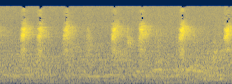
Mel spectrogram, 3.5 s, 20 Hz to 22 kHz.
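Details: Malaysian pied fantail, a very common resident, recorded in Ubon Ratchathani, Thailand, on 25 November 2019: short, high, squeaky notes repeated in an uneven series about every third of a second.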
